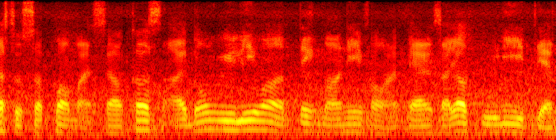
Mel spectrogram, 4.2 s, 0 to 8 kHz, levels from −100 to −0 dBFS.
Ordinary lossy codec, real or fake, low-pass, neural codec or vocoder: none; fake; none; codec, 16 kHz, 6 kbps, DAC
